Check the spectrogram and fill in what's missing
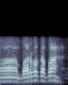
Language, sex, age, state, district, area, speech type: Kannada, male, 45-60, Karnataka, Bellary, rural, conversation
